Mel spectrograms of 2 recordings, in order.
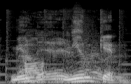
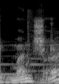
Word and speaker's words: München: München. It's Paulaner. Paulaner München. Munchen. One might say Munchkin. Because those 2 dots on the U is Mew.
